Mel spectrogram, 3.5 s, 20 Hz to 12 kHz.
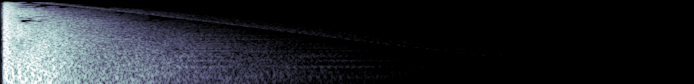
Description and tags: Alesis Microverb IR Large 2
Impulse response of a 1986 Alesis Microverb on the Large 2 setting.
Impulse, Reverb, Response, Digital, IR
